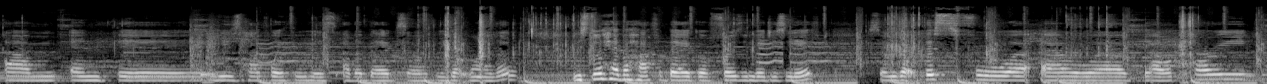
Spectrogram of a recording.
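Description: A woman in her thirties from New Zealand talks through her weekly groceries in a loose, chatty way. She stops often for ums and small restarts. The sound is a phone held at arm's length, with clear music playing underneath. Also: on the low side, steady tone, slow pace. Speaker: family vlogger. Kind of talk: casual grocery haul narration.

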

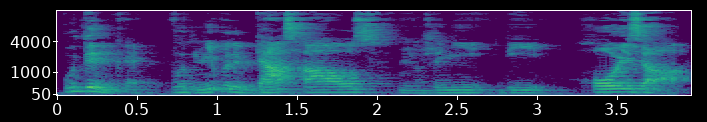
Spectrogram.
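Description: A man teaching a beginner language lesson, explaining reading rules patiently and repeating example words slowly. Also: mid-range voice, far from the mic. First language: Ukrainian. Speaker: German teacher. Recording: roomy, off-mic sound.

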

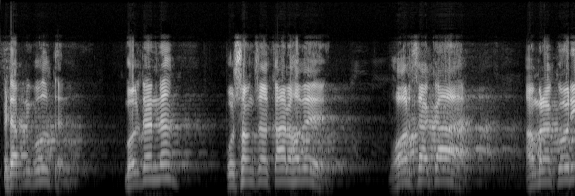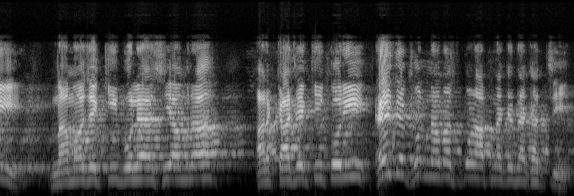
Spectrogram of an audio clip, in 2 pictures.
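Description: A high-pitched man preaches a sermon at an open-air gathering, firing rhetorical questions at the crowd and swinging between hushed murmurs and shouting. His voice comes through a dull, echoing sound system. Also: a little slow, long pauses. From West Bengal, India. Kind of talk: Bengali waz sermon.

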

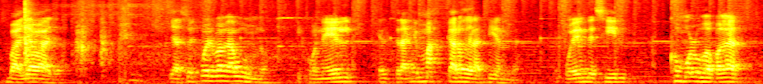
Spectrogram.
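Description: A man's voice: medium pitch, moderate pace, roomy sound, over music, lightly acted. A man playing a sarcastic young shop clerk. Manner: sarcastic, scolding. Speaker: store employee Luis. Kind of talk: scripted web drama acting. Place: indoor clothing store.

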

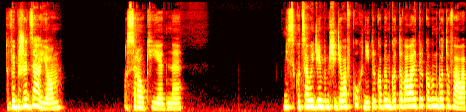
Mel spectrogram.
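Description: A woman playing a self-pitying, house-proud, harsh middle-aged mother in a satirical character monologue, nagging and turning shrill when she scolds. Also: close to an everyday voice.

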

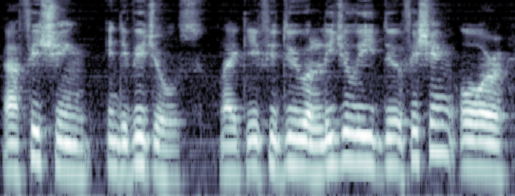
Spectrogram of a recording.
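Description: A man narrates a screen-recorded walkthrough of fishing apps at an unhurried, slow pace. His pitch sits mid-range for a man, and he stops often, filling gaps with "uh" and "um" and restarting his sentences. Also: mellow. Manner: halting, many fillers and restarts. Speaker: fishing vlogger. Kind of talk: screen-share app walkthrough. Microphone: voice-over to screen recording.

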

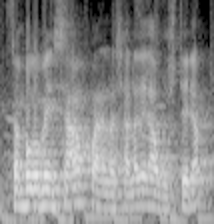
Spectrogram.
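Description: A man in his twenties from Spain, chatting casually in a relaxed, slangy way while showing off a half-renovated apartment. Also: a little high, rapid-fire, roomy sound. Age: 20s. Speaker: guest. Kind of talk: casual house tour chat.

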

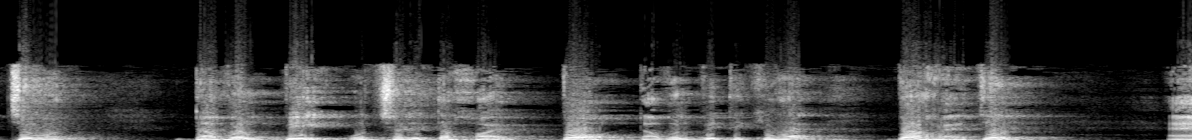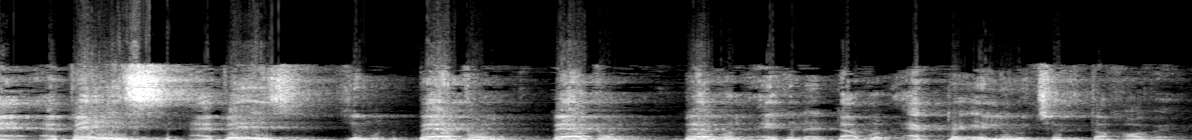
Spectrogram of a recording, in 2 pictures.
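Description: Slow-spoken man teaching pronunciation. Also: on the high side, warm tone, reverberant, poor audio. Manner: slow, repeats each example word several times. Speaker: English teacher.

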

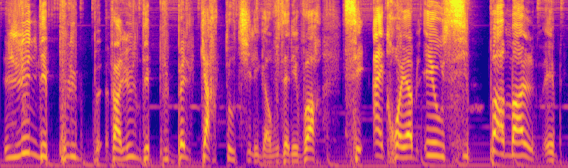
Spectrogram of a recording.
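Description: Excitable high-voiced French man. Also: fairly quick, faint music behind. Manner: excitable, shouts at big pulls, repeats "les gars". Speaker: gaming streamer. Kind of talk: pack opening commentary.

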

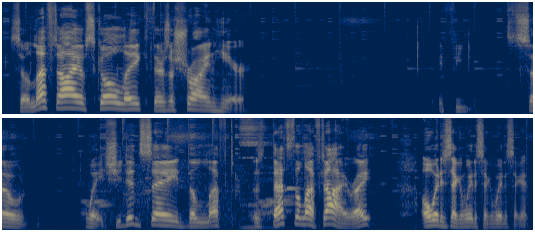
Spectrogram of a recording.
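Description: A man hosting a let's play, commenting casually and thinking aloud, questioning himself with many restarts. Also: on the high side.

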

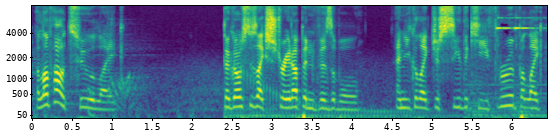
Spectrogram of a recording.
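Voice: mid-range voice, moderate pace. Chill let's-play host, rambly, lots of likes and swearing, faint game music under it. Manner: rambling, laid-back, full of fillers and swearing. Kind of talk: casual gameplay commentary.

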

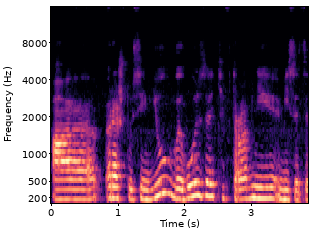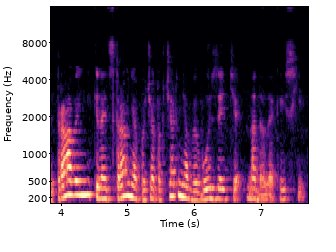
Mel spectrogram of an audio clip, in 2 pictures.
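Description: A woman's voice: fairly low pitch, normal speed, hardly any pauses, poor audio. A woman book blogger in a casual vlog, talking chattily and thinking aloud with small fillers.

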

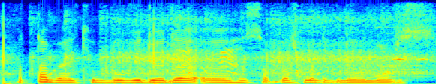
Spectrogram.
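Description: An excitable woman talks viewers through a mobile game match from home. Her commentary is casual and chatty, and she reacts loudly to every twist. Game music plays clearly behind her the whole time. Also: lowish voice, quick pace. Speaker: gaming channel host.

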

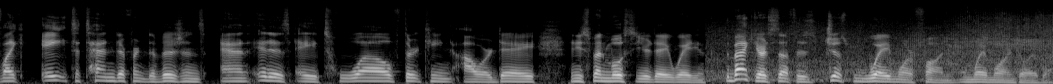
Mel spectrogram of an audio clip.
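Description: A man hosting a woodworking channel talks casually to camera in an indoor studio with a colored backdrop, standing and gesturing as he goes. His voice sits on the high side, he's chatty with plenty of ums and uhs, and there's a faint hiss or hum.

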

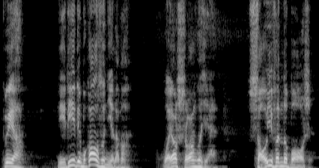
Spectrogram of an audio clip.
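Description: A man's voice: a little high, very animated, a little fast, a little mellow, husky. A man voicing a cold, threatening gangster boss with a Northeastern Mandarin accent, in a told crime story. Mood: menacing. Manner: blunt, threatening, extorting.

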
